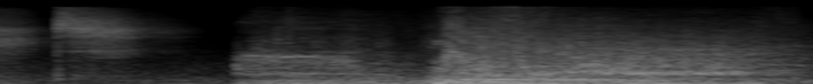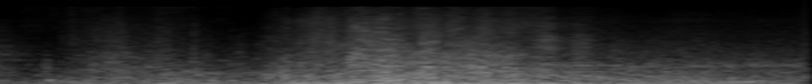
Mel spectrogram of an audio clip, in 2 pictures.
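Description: A huge creature lets out a deep, rumbling roar.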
